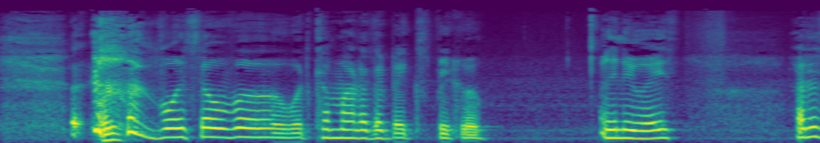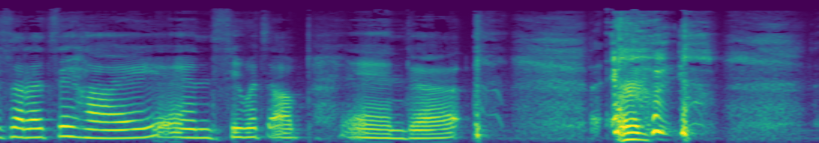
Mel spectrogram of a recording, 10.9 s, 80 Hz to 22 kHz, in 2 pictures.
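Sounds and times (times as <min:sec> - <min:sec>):
breathing: 0:00.0 - 0:00.5, 0:04.6 - 0:05.3, 0:08.9 - 0:09.4, 0:10.3 - 0:10.9
person with lingering cough coughing while lying down: 0:00.5 - 0:01.1, 0:08.6 - 0:10.4
speech: 0:00.6 - 0:03.4, 0:04.0 - 0:04.7, 0:05.3 - 0:10.1.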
